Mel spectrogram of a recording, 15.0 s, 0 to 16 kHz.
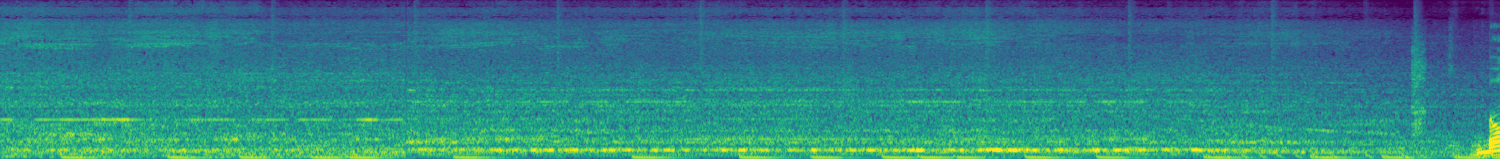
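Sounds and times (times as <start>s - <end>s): boiler burner humming: 0.0s - 15.0s.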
